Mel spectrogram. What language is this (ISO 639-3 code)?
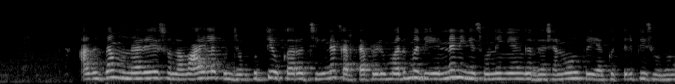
tam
